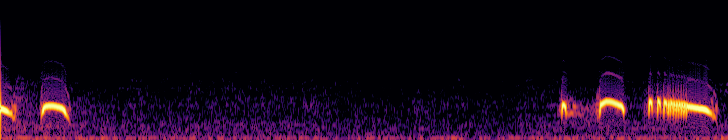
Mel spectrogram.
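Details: Spotted dove (cu gáy) in the hạp bổi voice style, used to rouse other male doves. A single soft low coo opens, then after a pause a phrase of two short coos and a longer falling coo, with a faint hum behind.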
